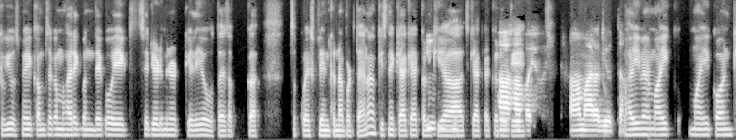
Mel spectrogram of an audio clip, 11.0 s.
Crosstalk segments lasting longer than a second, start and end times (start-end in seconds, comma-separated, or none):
none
